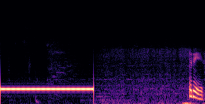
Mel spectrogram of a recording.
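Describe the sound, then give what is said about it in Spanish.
A dialed phone call: a steady, single-pitched phone line tone holds for about two seconds, then cuts off abruptly as the call drops to voicemail, leaving faint line hiss and a brief voice at the end. “Como que mandó la llamada al buzón.”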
